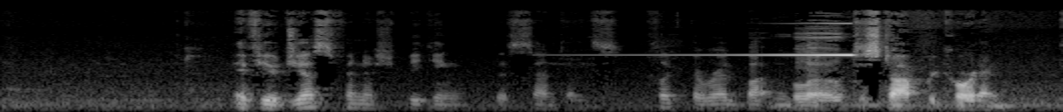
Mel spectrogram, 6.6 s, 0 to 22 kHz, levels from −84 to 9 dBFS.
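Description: A speech recording with loudspeaker feedback squeal from 3.31 s to 5.37 s: a pure tone at 3.4 kHz swells over about two seconds until it stands roughly 10 dB above the voice. The microphone is picking up the loudspeaker it drives, and at that frequency the loop gain exceeds one. On a spectrogram it appears as a single bright horizontal line that thickens and intensifies. In the waveform the envelope inflates steadily before cutting off.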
